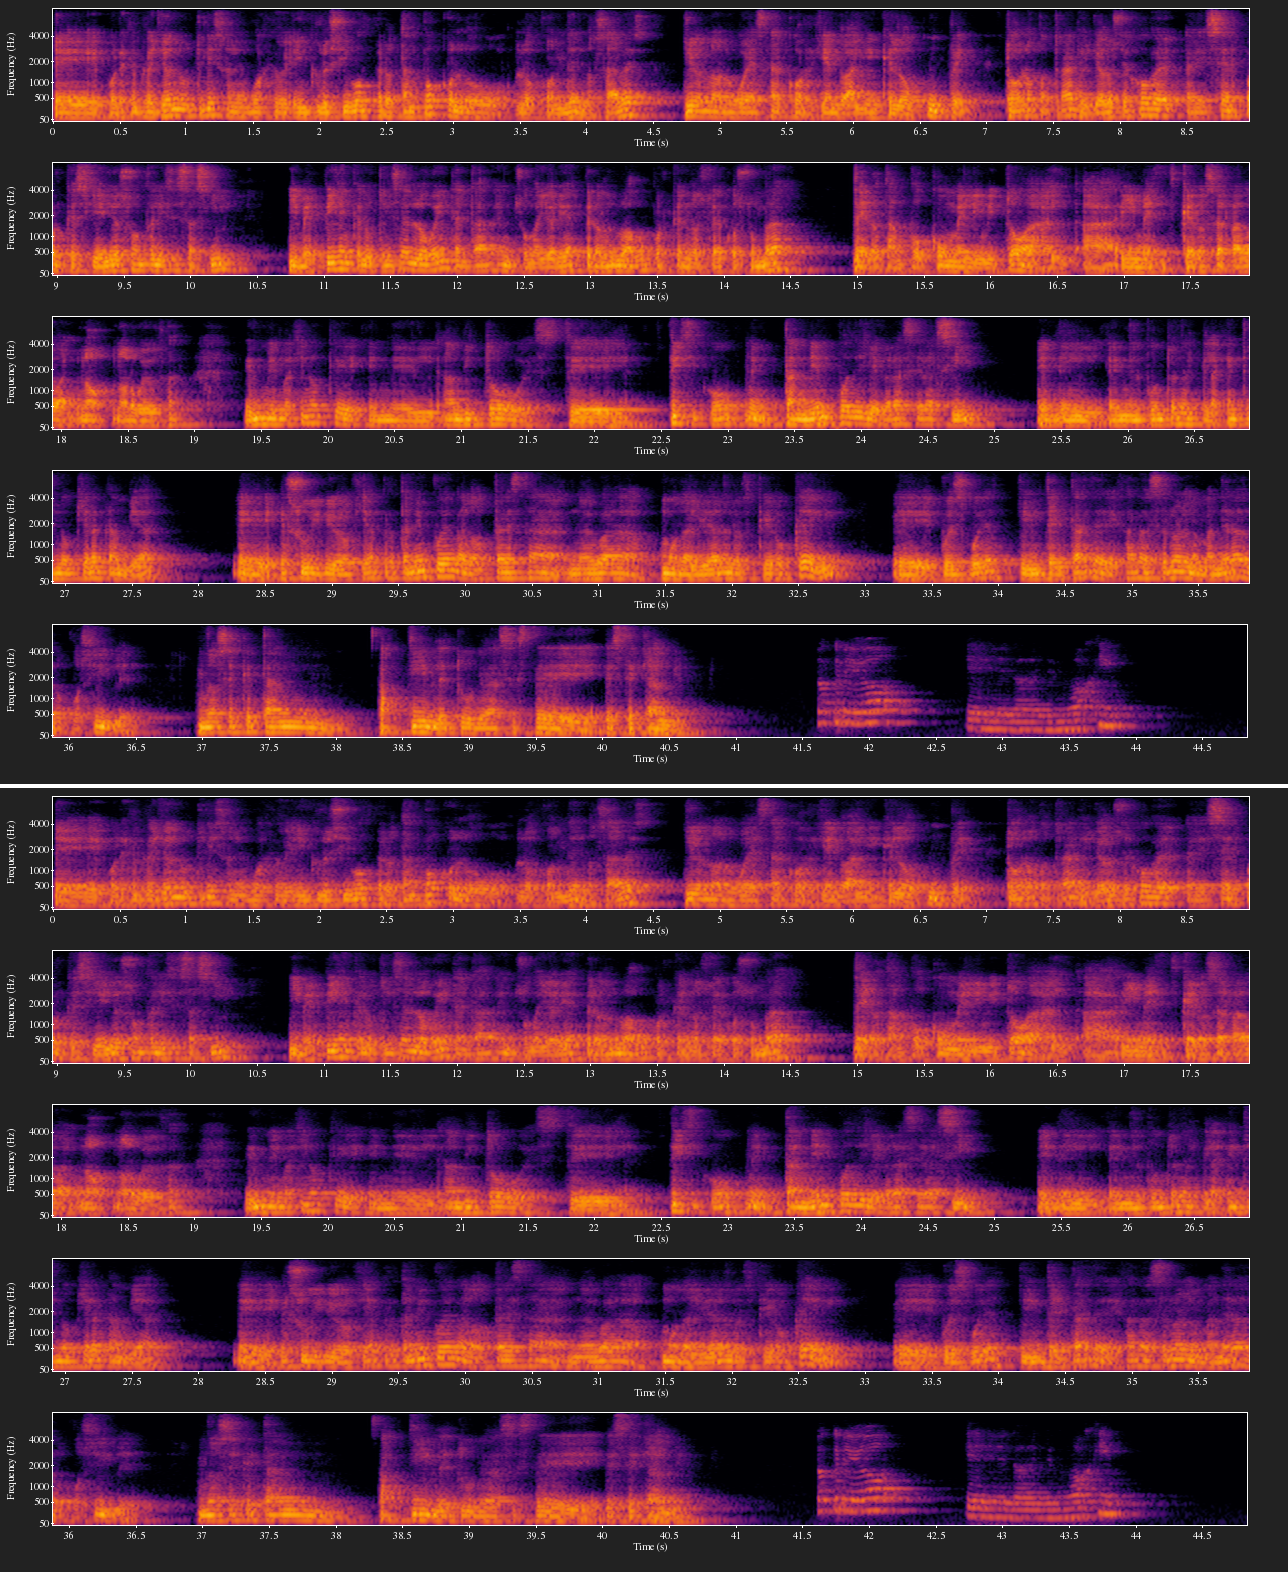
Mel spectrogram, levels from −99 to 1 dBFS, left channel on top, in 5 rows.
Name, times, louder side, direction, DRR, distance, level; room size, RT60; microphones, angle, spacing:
voice 1, 0.0-4.4 4.7-6.9 7.1-10.3 10.7-14.5 15.0-22.3 22.6-24.9 25.3-27.7 28.3-32.8 33.2-36.5 37.0-40.6, left 3 dB, 60° left, 5 dB, 0.4 m, -24 dB
voice 2, 41.7-42.2 42.7-43.8, equal, 45° right, -4 dB, 1.3 m, -39 dB
5.1 x 2.6 x 3.8 m, 0.68 s
head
